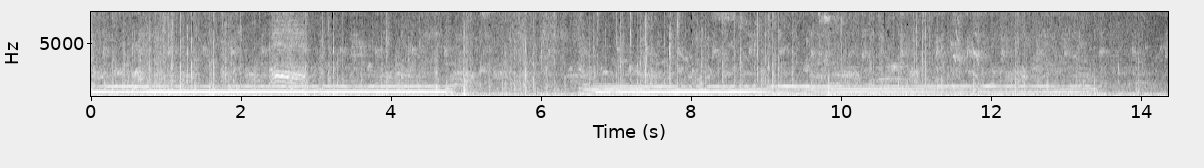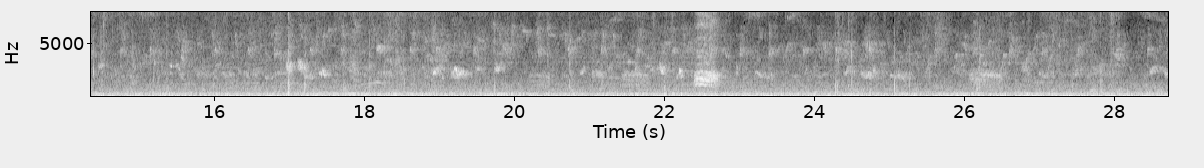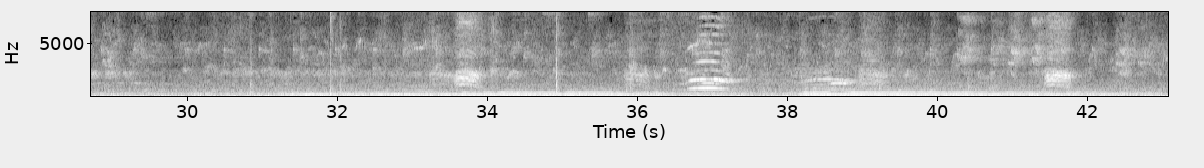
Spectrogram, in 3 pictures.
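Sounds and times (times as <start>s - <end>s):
background rumble: 0.0s - 21.2s, 29.2s - 43.0s
birds calling: 0.0s - 43.0s
steady droning tone: 31.1s - 43.0s.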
